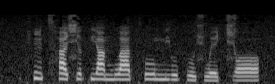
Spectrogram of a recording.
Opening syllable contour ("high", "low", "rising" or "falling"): falling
